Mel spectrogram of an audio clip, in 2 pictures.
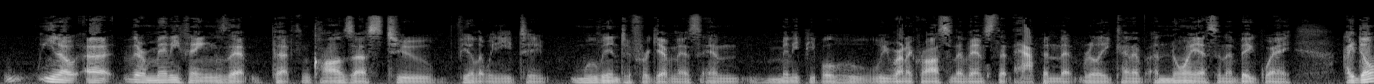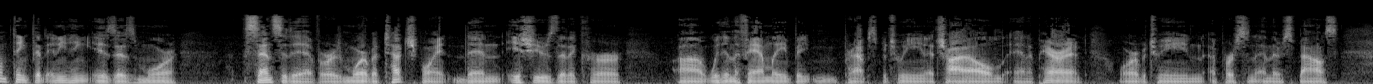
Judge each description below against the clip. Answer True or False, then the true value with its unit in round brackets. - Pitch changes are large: False (2.4 semitones)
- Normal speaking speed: True (180 wpm)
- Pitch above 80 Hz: False (75 Hz)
